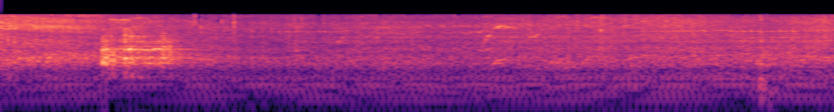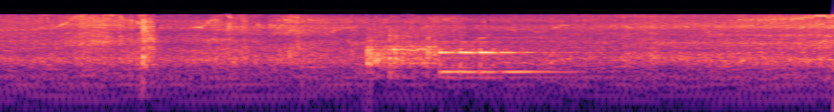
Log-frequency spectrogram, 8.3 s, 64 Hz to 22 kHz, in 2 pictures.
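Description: Electric 1/10-scale 4WD RC cars racing on a dirt track: a thin motor whine over a steady noisy background, with a sharp click near the middle.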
